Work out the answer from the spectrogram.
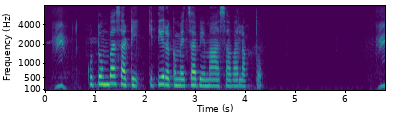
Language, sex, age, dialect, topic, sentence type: Marathi, female, 25-30, Standard Marathi, banking, question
